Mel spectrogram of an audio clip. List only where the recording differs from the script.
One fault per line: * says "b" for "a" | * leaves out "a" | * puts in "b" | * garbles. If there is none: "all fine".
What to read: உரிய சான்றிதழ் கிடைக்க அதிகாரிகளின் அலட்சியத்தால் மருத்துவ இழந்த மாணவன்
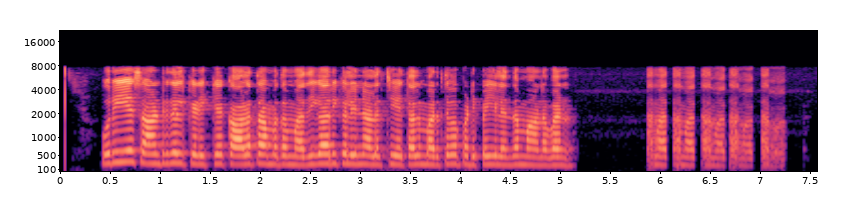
* puts in "காலதாமதம்"
* puts in "படிப்பை"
